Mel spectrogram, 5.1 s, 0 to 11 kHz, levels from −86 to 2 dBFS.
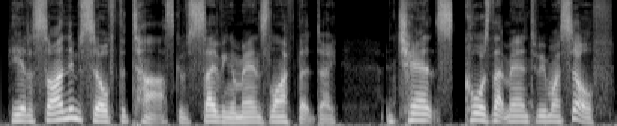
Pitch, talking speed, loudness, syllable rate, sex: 140 Hz, 235 wpm, -18 LUFS, 6.1 syllables/s, male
